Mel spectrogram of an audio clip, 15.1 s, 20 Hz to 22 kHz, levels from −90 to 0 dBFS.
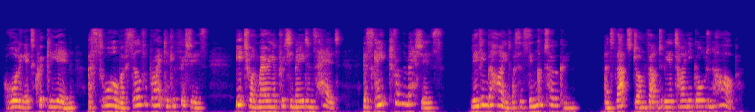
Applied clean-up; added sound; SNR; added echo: none; none; none; reverberation time 0.1 s.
